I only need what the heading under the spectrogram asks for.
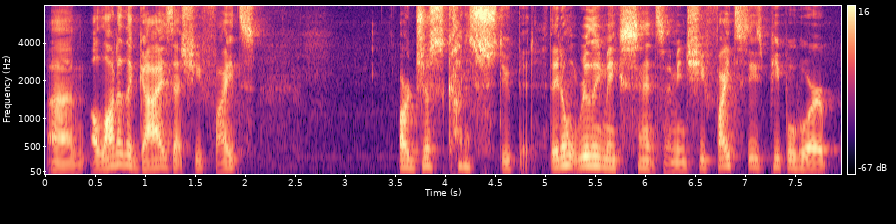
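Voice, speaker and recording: A man's voice: medium pitch, normal speed. Frank young man reviewing a movie. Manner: frank, opinionated, fillers and restarts. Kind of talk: casual spoken movie review.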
